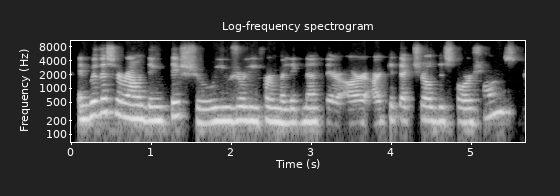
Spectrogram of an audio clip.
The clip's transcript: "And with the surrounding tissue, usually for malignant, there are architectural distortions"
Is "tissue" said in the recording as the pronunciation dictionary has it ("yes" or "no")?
yes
